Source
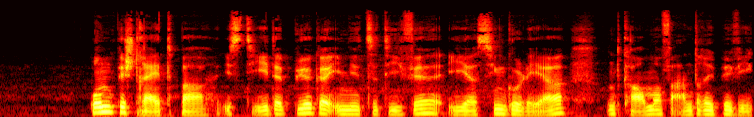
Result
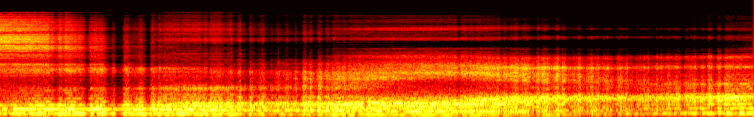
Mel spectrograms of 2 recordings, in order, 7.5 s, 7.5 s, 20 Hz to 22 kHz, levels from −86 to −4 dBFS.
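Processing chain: Paulstretch 9.8×, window 0.25 s, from 4.89; negative-ratio compressor -24 dBFS, ratio -0.5; gain +5 dB

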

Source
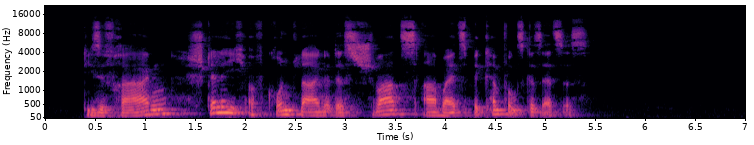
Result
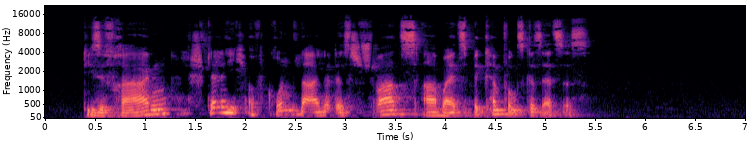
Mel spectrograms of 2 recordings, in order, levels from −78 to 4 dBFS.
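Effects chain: 1.2–3.36 photocell phaser 4.4 Hz; gain +8.5 dB

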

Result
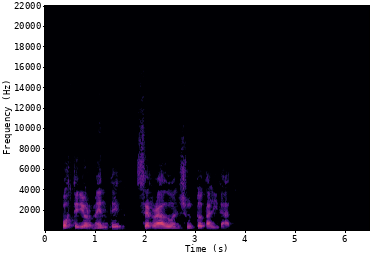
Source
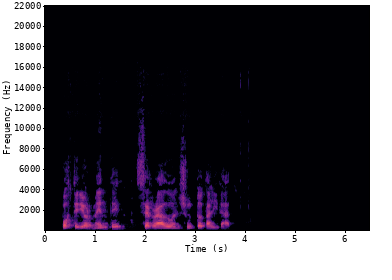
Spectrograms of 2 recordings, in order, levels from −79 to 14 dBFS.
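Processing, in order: gate -51 dBFS, range -17 dB; gain -6 dB

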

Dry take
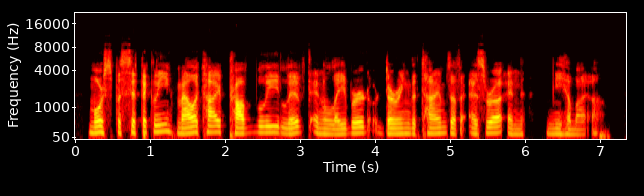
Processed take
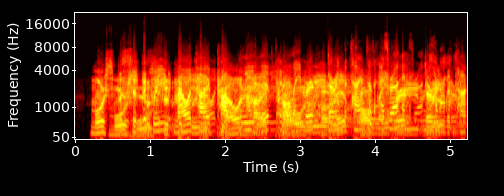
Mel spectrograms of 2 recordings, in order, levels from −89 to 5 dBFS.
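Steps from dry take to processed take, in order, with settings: speed glide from 91% -> 190%; echoes that change speed 0.161 s, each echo -5 st, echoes 2; echo 0.328 s -15.5 dB; overdrive pedal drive 18 dB, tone 2300 Hz, clips at -3.5 dBFS; band shelf 1900 Hz +11 dB; gain -6.5 dB

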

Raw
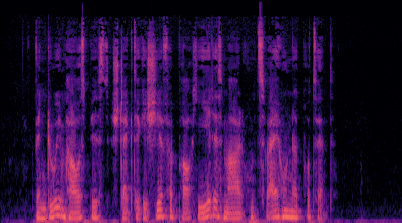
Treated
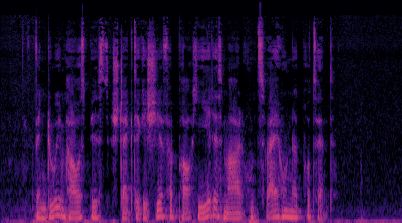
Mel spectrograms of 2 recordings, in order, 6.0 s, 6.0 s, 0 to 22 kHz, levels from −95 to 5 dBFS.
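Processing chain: compressor 2.5:1, threshold -50 dBFS, peak gain reduction 16 dB; gain +6.5 dB

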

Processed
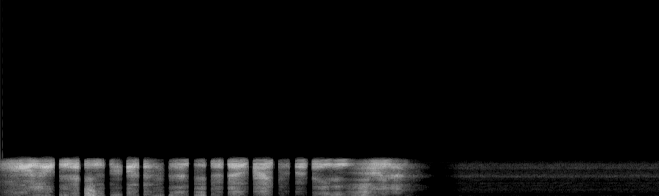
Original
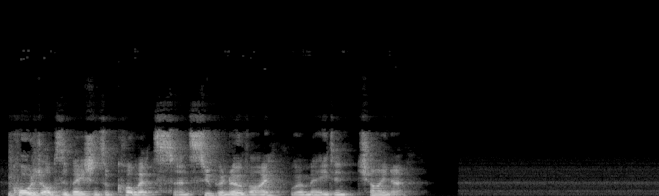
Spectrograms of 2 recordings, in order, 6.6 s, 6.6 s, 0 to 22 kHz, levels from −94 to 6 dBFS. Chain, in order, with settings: spectral swells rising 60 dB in 0.44 s; 0.42–3.25 step gate "xx.x.x.xx." 178 bpm -60 dB; inverted band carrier 3800 Hz; detuned doubles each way 37 cents; gain -3 dB

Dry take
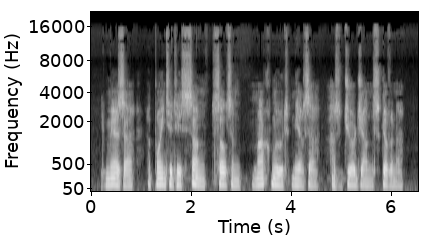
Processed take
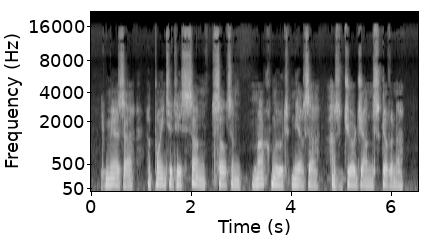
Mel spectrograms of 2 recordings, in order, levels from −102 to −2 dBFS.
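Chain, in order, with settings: compressor 4:1, threshold -25 dBFS, peak gain reduction 12 dB; gain +3 dB

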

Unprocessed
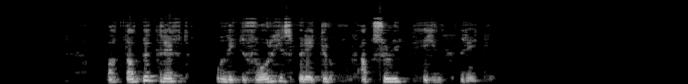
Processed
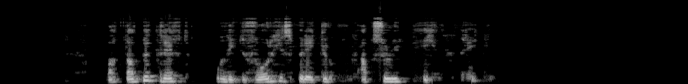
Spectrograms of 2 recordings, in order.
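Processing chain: 4.32–4.72 HPF 420 Hz 24 dB/oct

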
